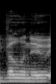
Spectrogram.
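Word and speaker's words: Villeneuve: say his name yes Denny villanu is how I've heard it at least pronounce in the uh the marketing for the film but yeah speaking of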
